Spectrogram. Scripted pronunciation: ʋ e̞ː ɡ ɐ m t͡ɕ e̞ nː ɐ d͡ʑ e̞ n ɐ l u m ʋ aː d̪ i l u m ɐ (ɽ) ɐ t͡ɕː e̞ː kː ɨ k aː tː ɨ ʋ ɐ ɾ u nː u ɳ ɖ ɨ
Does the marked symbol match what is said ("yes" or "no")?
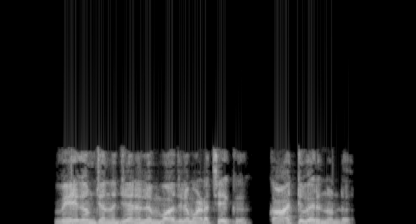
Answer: yes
